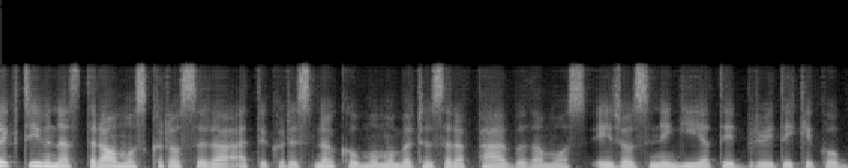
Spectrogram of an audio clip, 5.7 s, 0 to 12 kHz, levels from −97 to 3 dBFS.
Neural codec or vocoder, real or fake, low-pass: codec, 16 kHz, 0.2 kbps, FocalCodec; fake; 7.2 kHz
